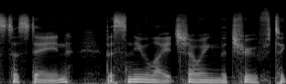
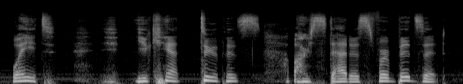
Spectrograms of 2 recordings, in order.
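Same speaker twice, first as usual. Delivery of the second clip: desperate, high, panicked words between gasped breaths; 6 semitones higher than usual. The last counselor, backed against a wall as death approaches, panicked and scrambling for words. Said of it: "The last counselor, now backed up to a wall, scrambles for words between panicked breaths as death approaches with measured steps".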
